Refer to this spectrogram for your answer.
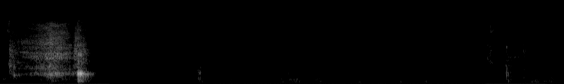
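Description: cough

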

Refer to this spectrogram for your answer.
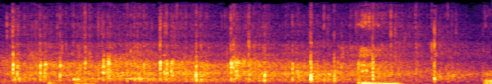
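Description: audience clapping

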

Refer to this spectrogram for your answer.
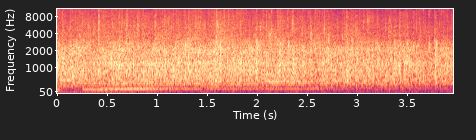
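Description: audience clapping hands

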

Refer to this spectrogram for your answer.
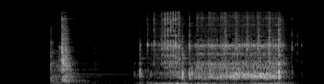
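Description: telephone call ringing

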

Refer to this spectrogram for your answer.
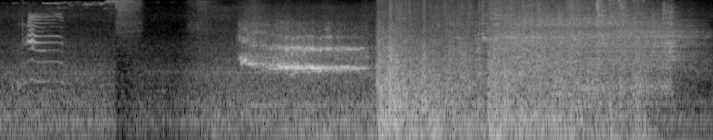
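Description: car skidding and crashing

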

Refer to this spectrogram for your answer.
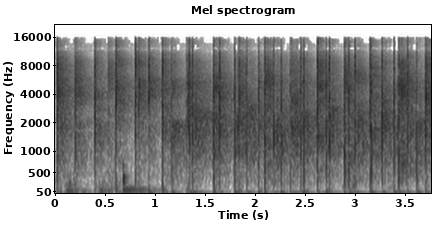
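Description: applause

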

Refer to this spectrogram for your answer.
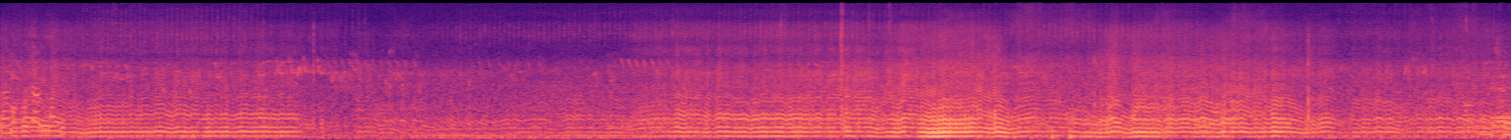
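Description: insects buzzing

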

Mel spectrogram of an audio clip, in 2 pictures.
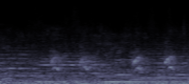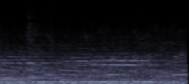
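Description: dachshund barking

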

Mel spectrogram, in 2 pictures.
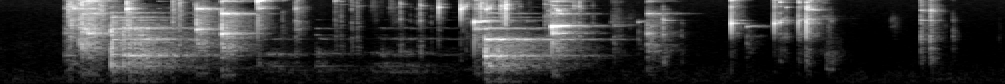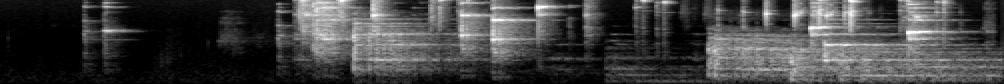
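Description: cutlery clinking

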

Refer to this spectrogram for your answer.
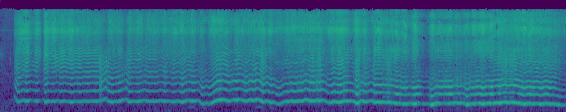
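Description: mosquito buzzing

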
